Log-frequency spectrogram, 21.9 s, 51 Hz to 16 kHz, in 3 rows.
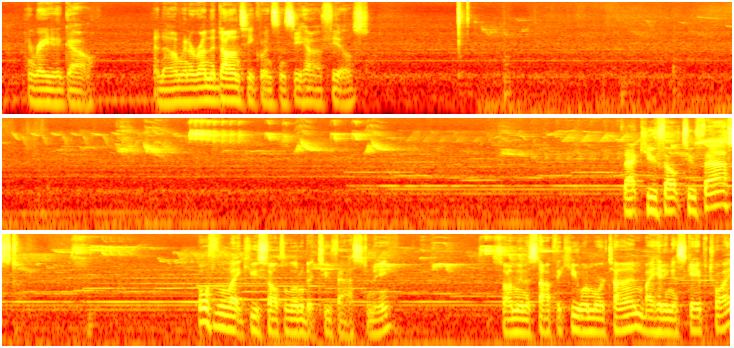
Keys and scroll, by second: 4.6 space.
